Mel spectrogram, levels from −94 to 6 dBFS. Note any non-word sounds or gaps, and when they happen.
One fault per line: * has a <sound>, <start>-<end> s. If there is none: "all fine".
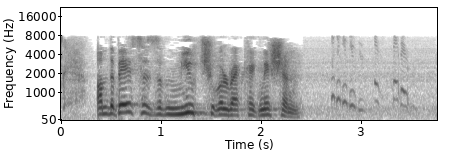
* has a chirp, 2.7-3.6 s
